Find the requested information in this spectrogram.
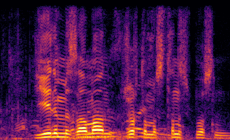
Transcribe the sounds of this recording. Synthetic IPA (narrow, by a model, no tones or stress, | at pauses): je̞lɪmɪzɑmɑnʒʊɾt̪əməzt̪ʰənəsbo̞lˠsən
